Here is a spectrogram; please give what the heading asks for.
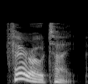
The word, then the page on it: ferrotype: British English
